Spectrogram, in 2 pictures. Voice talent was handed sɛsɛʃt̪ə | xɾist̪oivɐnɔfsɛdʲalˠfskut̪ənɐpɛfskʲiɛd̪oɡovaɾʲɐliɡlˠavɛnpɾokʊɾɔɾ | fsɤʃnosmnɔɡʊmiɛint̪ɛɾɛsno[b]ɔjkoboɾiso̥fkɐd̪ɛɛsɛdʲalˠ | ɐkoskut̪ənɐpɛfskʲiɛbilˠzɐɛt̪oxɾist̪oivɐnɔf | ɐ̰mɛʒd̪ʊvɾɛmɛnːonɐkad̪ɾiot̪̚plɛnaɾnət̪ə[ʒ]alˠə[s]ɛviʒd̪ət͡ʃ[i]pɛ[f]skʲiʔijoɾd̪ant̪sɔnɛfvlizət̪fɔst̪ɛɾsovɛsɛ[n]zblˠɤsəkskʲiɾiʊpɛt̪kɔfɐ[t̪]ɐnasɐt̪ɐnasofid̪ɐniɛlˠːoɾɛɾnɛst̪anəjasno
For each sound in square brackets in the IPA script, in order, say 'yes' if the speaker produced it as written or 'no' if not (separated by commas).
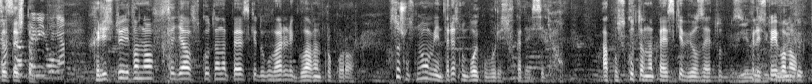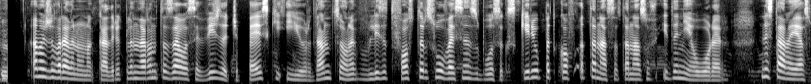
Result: yes, no, yes, no, yes, yes, yes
